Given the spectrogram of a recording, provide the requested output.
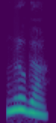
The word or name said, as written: ಮೃಗ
